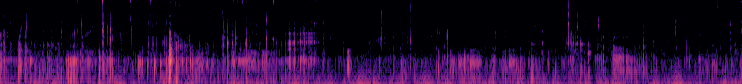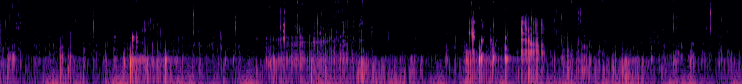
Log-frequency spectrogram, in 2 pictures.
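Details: Recording of a woman's stomach growling: low, irregular gurgling and rumbling bowel sounds throughout with louder bursts, from gas and fluid moving through the gut; ordinary borborygmi.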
